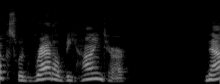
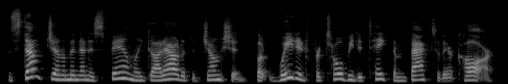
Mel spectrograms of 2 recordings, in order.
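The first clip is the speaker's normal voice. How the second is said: plain reading voice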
